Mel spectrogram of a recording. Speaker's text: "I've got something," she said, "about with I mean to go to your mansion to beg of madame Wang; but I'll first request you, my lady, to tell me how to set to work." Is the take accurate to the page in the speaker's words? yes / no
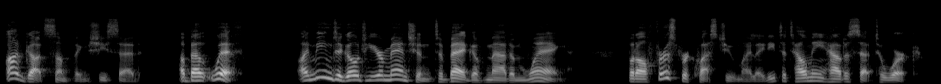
yes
